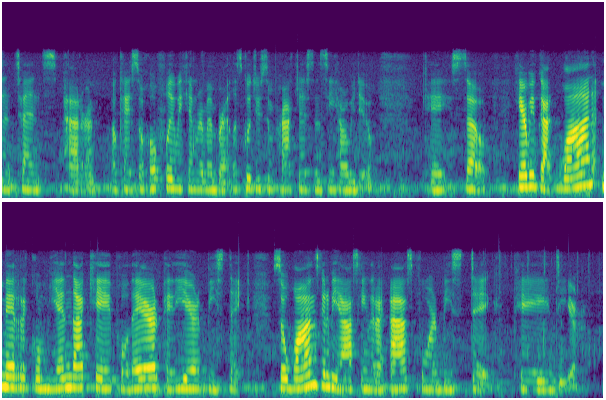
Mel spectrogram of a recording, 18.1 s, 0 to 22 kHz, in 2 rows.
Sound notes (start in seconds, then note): 7.7 speaking spanish; 16.7 spanish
